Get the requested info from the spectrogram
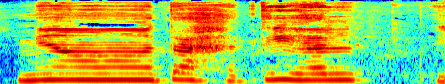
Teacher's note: یہ نون سائلنٹ کر کے پڑھنا ہے، ناک میں لے جا کے ایک الف کے برابر چھپا کے پڑھنا ہے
